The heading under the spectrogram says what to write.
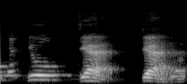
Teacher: ketika nanti mengucapkan huruf jim, ja itu nggak boleh ada angin yang keluar. Kalau ada angin keluar, berarti salah nanti cara mengucapkannya karena dia jahar bukan hamas.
